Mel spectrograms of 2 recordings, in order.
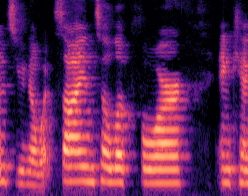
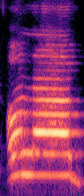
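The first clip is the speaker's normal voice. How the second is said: welcoming hola; 7 semitones higher, 7 dB louder than usual. Pretend. Resort staff greeting arrivals.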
